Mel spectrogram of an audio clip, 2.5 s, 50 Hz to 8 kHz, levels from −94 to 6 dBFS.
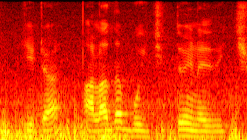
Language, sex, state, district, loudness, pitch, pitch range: Bengali, male, West Bengal, Paschim Medinipur, -18 LUFS, 125 Hz, 120-130 Hz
